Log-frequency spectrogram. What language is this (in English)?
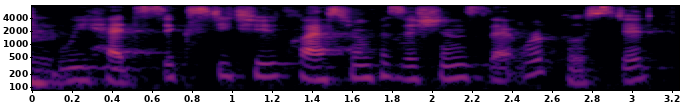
English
